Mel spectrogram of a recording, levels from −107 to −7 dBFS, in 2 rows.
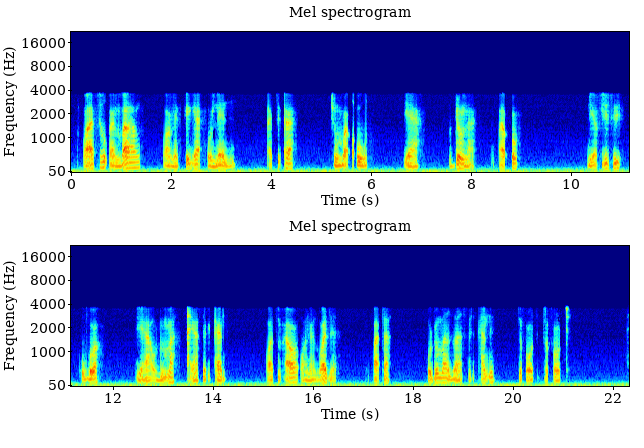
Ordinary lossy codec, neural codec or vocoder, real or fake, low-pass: AAC, 32 kbps; autoencoder, 22.05 kHz, a latent of 192 numbers a frame, VITS, trained on many speakers; fake; 3.6 kHz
